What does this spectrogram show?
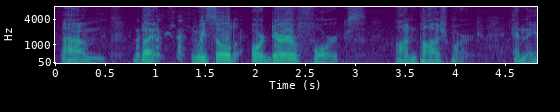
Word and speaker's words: hors d'oeuvre: fancy name for appetizers we pronounce it wrong on purpose and i can't i always forget we pronounce it horse divorce um but we sold hors d'oeuvre forks on poshmark and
